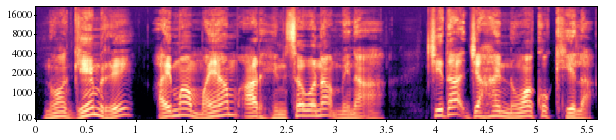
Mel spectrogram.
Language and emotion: Santali, disgusted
